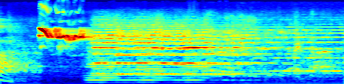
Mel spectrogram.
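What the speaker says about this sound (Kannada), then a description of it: "ಚಿಲಿಪಿಲಿ ಗುಟ್ಟುವ ಹಕ್ಕಿಗಳ ರಾಗ" Birds chirp briefly near the start, followed by a sustained, steady tonal hum that fills the rest of the clip.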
